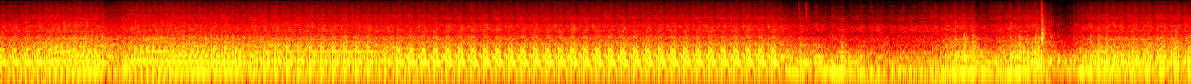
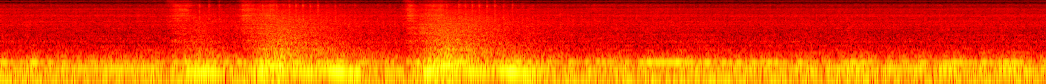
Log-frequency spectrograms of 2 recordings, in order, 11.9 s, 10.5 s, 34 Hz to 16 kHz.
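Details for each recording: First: 1971 Dodge Sweptline big-block V8; the rear cylinders had been hydrolocked with fuel from a carburetor leaking into the crankcase. Plugs are fuel-fouled, firing order is correct, oil pressure is good, and blue oily smoke comes off the passenger bank. Stumbling idle with skipped beats, still missing, hitting on about seven cylinders. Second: 1971 Dodge Sweptline big-block V8, after carburetor rebuild with new gaskets to stop fuel filling crankcase and hydrolocking rear cylinders: quick throttle blips then steady, even low idle, no stumble or smoke; running clean.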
